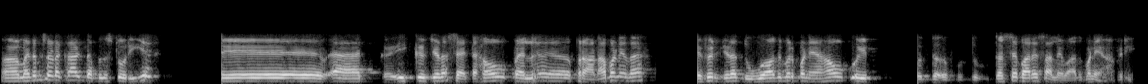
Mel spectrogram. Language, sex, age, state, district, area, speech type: Dogri, male, 30-45, Jammu and Kashmir, Reasi, urban, conversation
